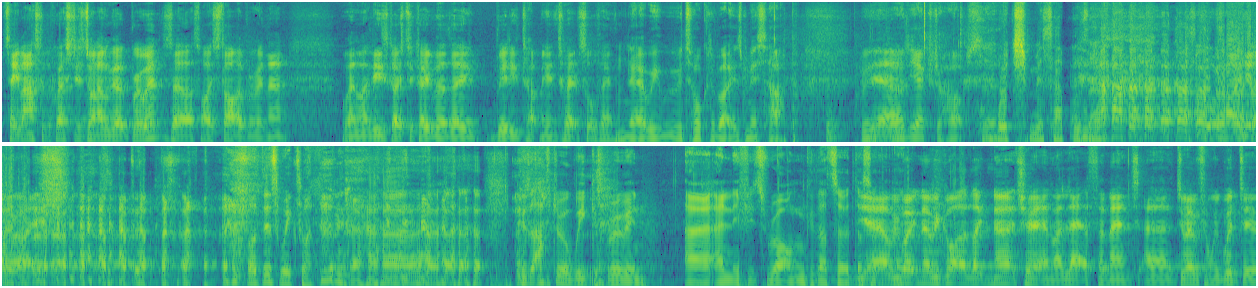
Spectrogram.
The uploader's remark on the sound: in a cosy corner of the Plough Inn (home of the Wood Brewery) and they record a nice calm podcast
